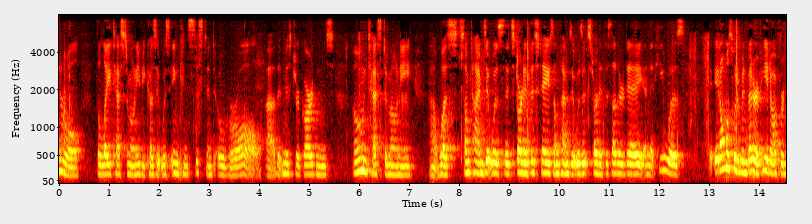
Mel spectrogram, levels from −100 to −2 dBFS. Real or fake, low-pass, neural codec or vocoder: real; 7.2 kHz; none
